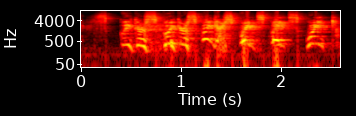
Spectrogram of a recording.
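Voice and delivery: high squeaky rat chatter; rat squeaks. Acted. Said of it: "like, rat squeaks".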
